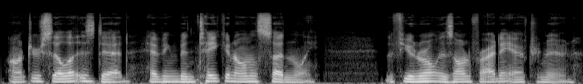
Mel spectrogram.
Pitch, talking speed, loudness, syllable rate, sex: 125 Hz, 155 wpm, -16 LUFS, 5.4 syllables/s, male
